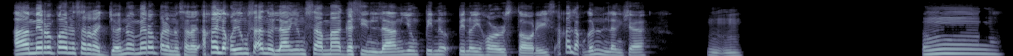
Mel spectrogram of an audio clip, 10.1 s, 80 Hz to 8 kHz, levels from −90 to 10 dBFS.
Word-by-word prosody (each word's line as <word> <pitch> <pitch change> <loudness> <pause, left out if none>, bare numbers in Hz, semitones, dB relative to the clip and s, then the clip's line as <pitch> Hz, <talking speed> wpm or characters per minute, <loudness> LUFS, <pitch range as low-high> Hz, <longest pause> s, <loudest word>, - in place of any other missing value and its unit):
Ah, 220 +4 +6
meron 265 +2 +5
pala 275 -1 +4
nung 255 - -2
sa 245 - +2
radyo 180 -4 +1
ano, 235 +6 -1
meron 260 +3 +1
pala 215 -3 0
nung 175 -1 -4
sa - - -1
ra 155 - +2
akala 275 -2 +5
ko - - +2
yung 240 0 0
sa - - +4
ano 240 -2 +1
lang 200 +1 +3
yung 210 -1 -4
sa 205 -3 +1
magazine 190 -5 0
lang 160 +2 +2
yung 190 -1 -5
pino 185 -1 -5
Pinoy 175 -1 -3
Horror 155 -2 -2
Stories, 135 -1 -3
akala 290 - -4
ko - - -18
ganun 190 0 -5
lang 155 -3 -5
siya, 150 +1 -5 0.6
mm. 140 -1 -13 1.8
Hmm. 225 +1 -6
195 Hz, 200 wpm, -22 LUFS, 160-230 Hz, 1.8 s, Ah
